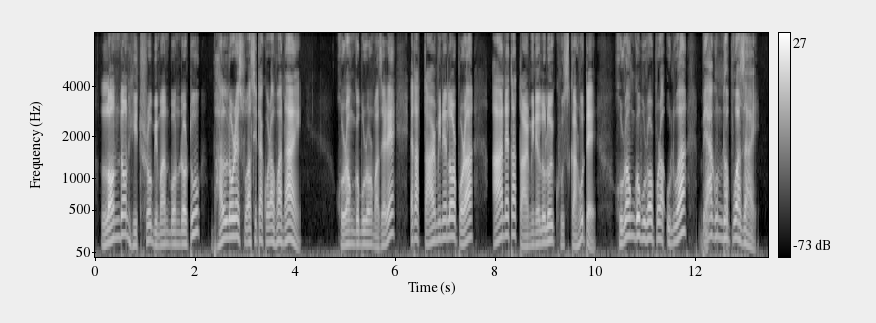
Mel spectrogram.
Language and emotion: Assamese, disgusted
